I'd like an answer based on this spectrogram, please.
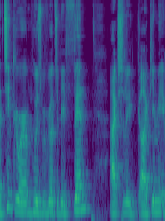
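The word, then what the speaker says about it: Phin: her name correct and her name is Finn but it's spelled p h i n so the misspelling my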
